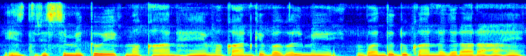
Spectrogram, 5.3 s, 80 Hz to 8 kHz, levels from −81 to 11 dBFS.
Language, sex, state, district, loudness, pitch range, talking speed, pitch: Hindi, female, Goa, North and South Goa, -15 LUFS, 180-205 Hz, 195 wpm, 190 Hz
